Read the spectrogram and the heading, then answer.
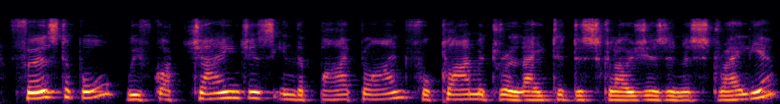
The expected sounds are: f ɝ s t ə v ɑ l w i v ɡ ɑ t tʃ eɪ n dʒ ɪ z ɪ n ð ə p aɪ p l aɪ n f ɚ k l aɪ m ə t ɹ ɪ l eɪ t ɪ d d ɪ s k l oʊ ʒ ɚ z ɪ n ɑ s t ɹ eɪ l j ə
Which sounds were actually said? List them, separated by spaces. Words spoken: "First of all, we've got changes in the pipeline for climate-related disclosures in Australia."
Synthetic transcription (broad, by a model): f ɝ s t ə v ɑ l w i v ɡ ɑ t tʃ eɪ n dʒ ɪ z ɪ n ð ə p aɪ p l aɪ n f ɚ k l aɪ m ə t ɹ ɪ l eɪ t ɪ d d ɪ s k l oʊ ʒ ɚ z ɪ n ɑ s t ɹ eɪ l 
